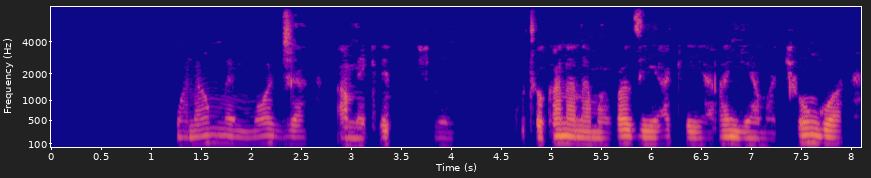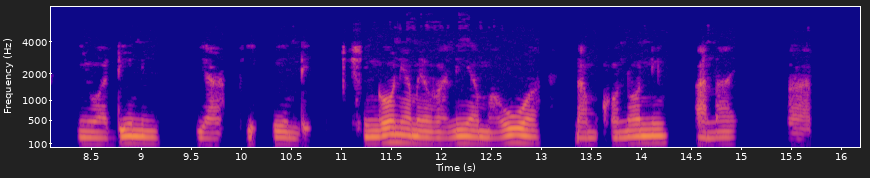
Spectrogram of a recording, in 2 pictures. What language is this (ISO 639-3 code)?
swa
